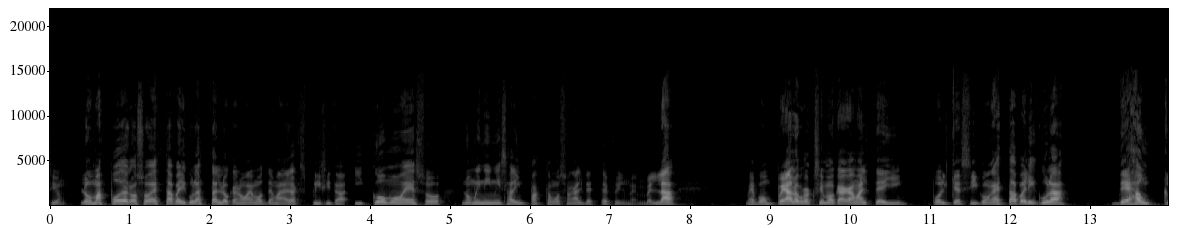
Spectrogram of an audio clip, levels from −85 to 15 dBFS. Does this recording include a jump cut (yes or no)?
no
